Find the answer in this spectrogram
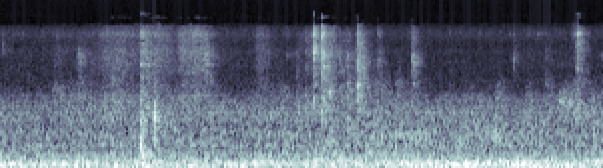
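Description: Quiet room tone with a few faint, soft clicks and squishes: hands and a knife working garlic into slits in a raw Boston butt lying on foil.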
